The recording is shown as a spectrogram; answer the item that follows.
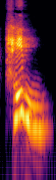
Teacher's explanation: the sound will be very much trapped because ba is very shadid letter, very strong letter. Hib, and then ba, 4 counts long.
